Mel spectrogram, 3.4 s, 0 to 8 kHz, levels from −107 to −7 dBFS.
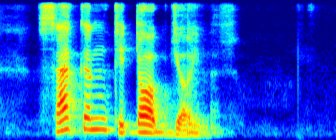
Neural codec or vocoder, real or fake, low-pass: codec, 32 kHz, 1.9 kbps, SNAC; fake; 7.2 kHz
